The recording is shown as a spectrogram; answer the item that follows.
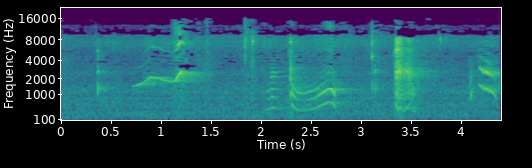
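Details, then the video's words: Talking parrot kept as a pet, whistling a series of tonal notes: a rising slurred whistle, then wavering up-and-down notes and short clicks, with brief squeaky sounds near the end. "बोलने वाला तोता मिट्ठू talking Parrot mummy papa"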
